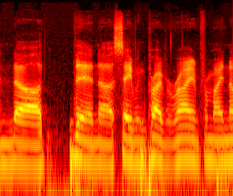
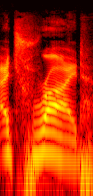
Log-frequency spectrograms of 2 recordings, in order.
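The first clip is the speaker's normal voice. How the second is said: heavy emphasis on "tried"; 3 semitones higher than usual. Talking about making a diverse list of movies, emphasis on tried. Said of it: "emphasis on the word try".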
